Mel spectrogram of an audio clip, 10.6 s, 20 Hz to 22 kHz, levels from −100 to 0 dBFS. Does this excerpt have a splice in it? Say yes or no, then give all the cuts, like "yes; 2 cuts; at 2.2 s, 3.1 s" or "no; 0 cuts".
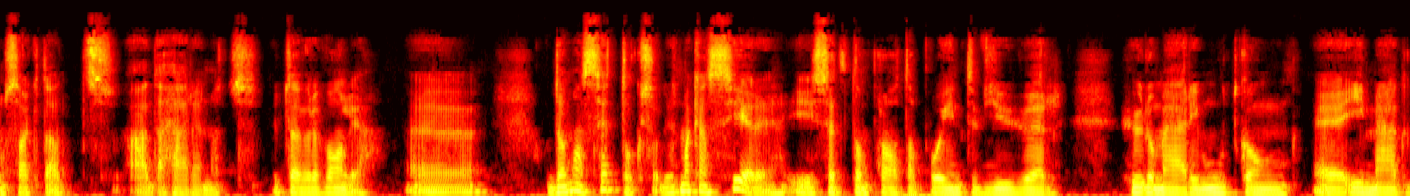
no; 0 cuts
